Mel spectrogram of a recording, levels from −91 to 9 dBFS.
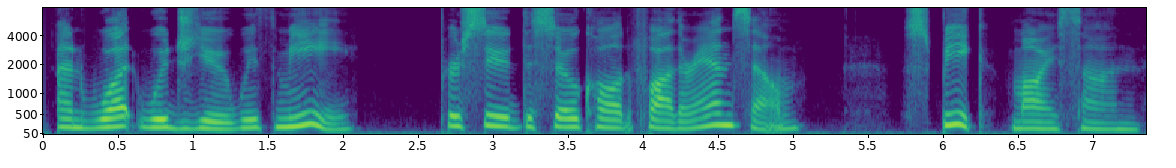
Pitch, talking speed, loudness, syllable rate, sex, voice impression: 185 Hz, 115 wpm, -16 LUFS, 3.2 syllables/s, female, very feminine, middle-aged, thin, slightly tensed, powerful, bright, soft, slightly muffled, fluent, slightly cute, cool, intellectual, refreshing, sincere, very calm, friendly, reassuring, very unique, elegant, wild, slightly sweet, lively, kind, slightly intense, slightly sharp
